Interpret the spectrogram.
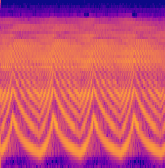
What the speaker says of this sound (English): It has an emergency siren.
